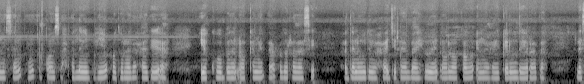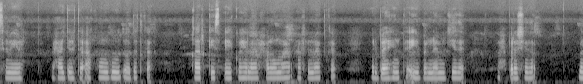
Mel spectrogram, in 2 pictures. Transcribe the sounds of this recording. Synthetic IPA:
amɪsɐnɪnɑqɔːnsɑħɐlɐɣɐbɪħɪjɛʕʊðʊrɐðɐʕɑːðɪɣɐʔɐh | ijɔkʰɔːbɐðɐnʔɔːkʰɐmɪd̪ɐʕʊðʊrɐðaːsɪ | hɐd̪ɐnɐwɑlɪwɑħɑːt͡ʃɪɾabaːɦɪwɛːnʔɔːlɔːqɑβɔʔɪnwɑʕɛɡɐlɪnd̪ɛːɾaːd̪ɐh | lɐsɐmɛːjɔ | wɑħɑːt͡ʃɪrt̪ʰɐ̰ʔɑqɔːŋɡuːd̪ɔːd̪ɐd̪kʰɐ | qɑːrkʰiːsɛjkʰʊhɛlaːnħɑɾuːmɐɦɐʕɑːfɪmaːd̪kʰɐ | wɑrbaːɦɪnt̪ʰɐ̰ʔijɔbɐrnaːmɪt͡ʃjɐðɐ | wɑħbɐɾɐʃɐðɐ̰

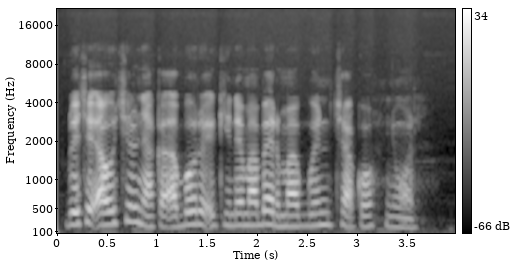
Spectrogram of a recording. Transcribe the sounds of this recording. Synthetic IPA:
dwet͡ʃeaʊt͡ʃɪlɲakaːboɾeekindemabɛrmaɡwint͡ʃakɔɲʊɔl

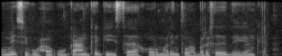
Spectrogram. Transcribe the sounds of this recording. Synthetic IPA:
ʊmɛjsɪɣʊwɑħɑːʔuːɡɑʕɑŋkʰɐɡɛjst̪ʰaːhɔːrmɐɾɪnt̪ʰɐwɑħbɐɾɐʃɐðɐd̪ɛ̰ːɣaːŋkʰɐ̰

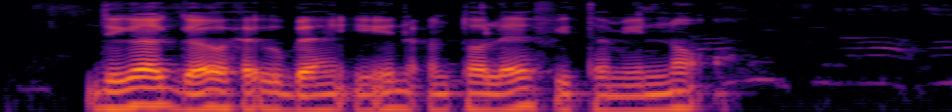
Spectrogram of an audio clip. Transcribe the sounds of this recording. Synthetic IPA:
d̪ɪɣaːɡɐwɑħɑjʔʊbaːɦɐjʔḭɪnʕʊnt̪ʰɔlɛfit̪ʰɐminːɔ

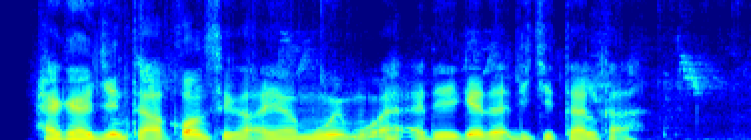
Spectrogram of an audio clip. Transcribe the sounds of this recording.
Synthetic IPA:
hɐɡaːd͡ʒɪnt̪ɐɐqʼːɔːnsɪɡɐːjaːmʊhɪmʊʔɐʔɐd̪ɛːɡɐd̪ɐdɪd͡ʒɪt̪alkɐa

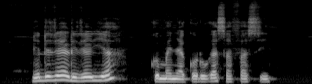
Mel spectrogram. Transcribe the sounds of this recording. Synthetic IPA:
nidiɾɛaliɾɛɾja | kumɛɲakuɾuɣasafasi

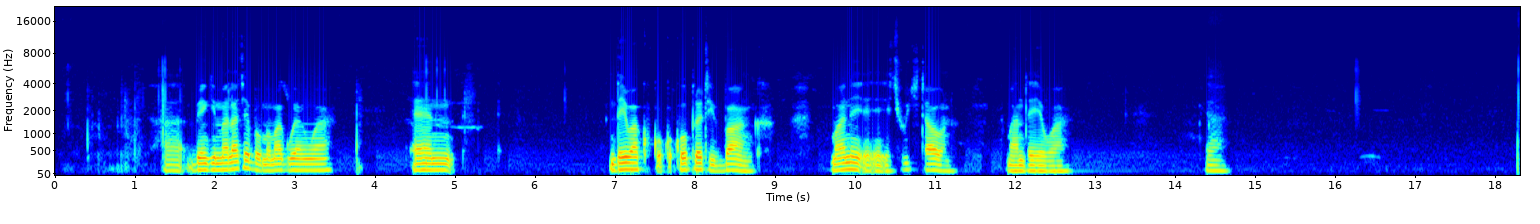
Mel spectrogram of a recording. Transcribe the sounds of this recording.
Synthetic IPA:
abeŋɡimalat͡ʃɛbɔmamaɡwɛŋwa | ɛn | dɪwakopɾativbaŋk | manet͡ʃut͡ʃtaʊn | mandɪwa | ja

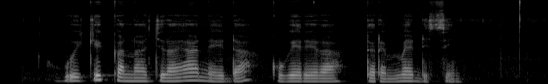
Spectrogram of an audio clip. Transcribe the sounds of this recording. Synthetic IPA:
ɡwikekːanad͡ʒiɾajanɛdakuɣɛɾeɾatɛɾɛmɛdisḭn

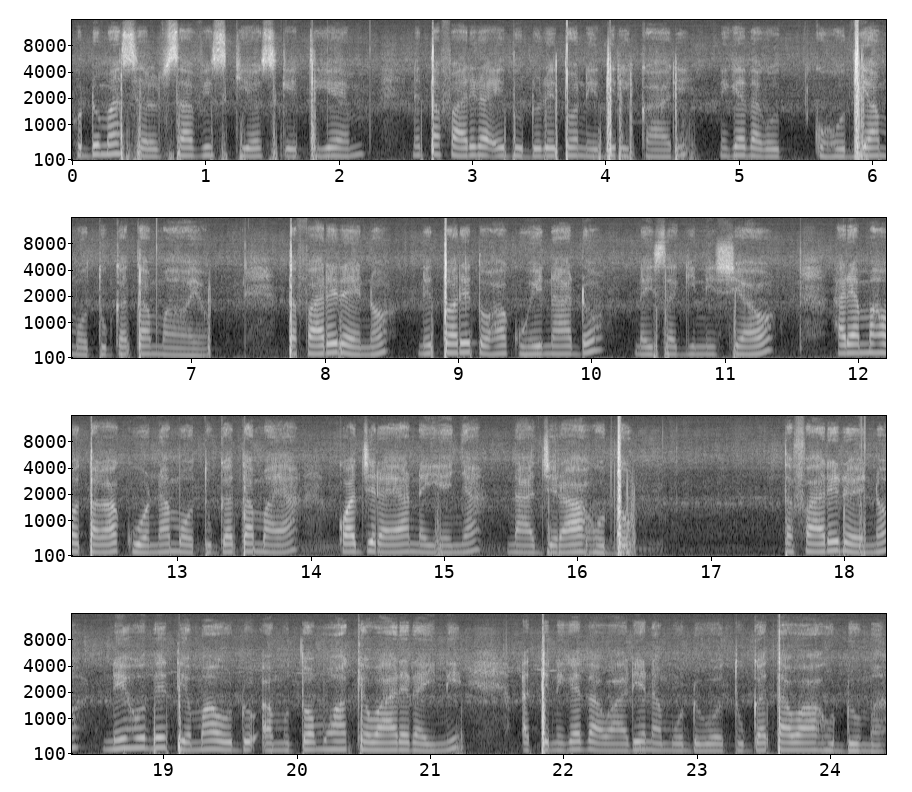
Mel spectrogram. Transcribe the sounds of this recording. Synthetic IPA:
hodomasɛlfsaviskiɔsketiɛm | netafaɾeɾaeðudoɾetwɔneðiɾikaɾineɣɛða | koɦoðiamɔtuɡatamajɔtafaɾeɾaɛnɔ | netwaɾetwɔɦakuhenadɔnaisaɣiniɕjaɔ | haɾeamahɔtaɣakuɔnamɔtuɡatamajakwad͡ʑeɾajanaihɛɲanaːd͡ʑeɾaːɦodo | tafaɾeɾɛnɔneɦoðetiɛmaodoʔamutɔmohakɛwaɾɛɾaineateneɣɛːðawaɾeɛnamoːndowɔtuɡatawaɦoduma

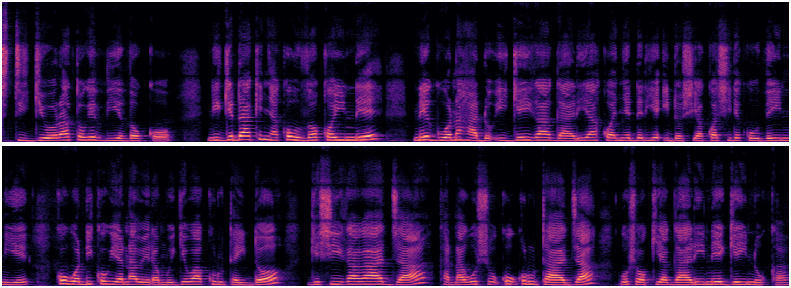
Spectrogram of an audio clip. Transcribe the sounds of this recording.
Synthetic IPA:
tiɡeoɾatoɣeðieðɔkɔniːɡedakeɲakouðɔkɔineneɣuɔnaɦadoʔiɡeiɣaɡaɾijakwaɲɛdɛɾiɛʔidɔʃiakwaʃiɾekouðeiniekoɣwɔdikoɣeanaweɾamoiɡewakoɾutaidɔ | ɡeʃiɣaɣad͡ʑakanaɣokoɾutad͡ʑa | ɣoʃɔkiaɡaɾineɡeinoka

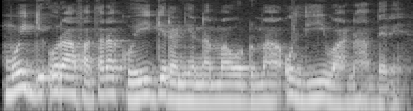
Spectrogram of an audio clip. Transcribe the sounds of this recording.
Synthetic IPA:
moiɡeʔoɾafataɾakoiːɡeɾanianamaodomaʔoðiːwanaːbɛɾɛ

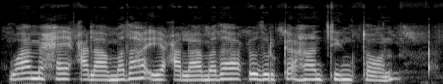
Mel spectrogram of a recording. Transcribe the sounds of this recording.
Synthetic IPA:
wɑːmɑħɑjʕɑlaːmɐðɐɦɐʔijɞʕɑlaːmɐðɐɦɐʕʊðʊrkʰɐɐɦaːnt̪ʰɪŋɡt̪ʰɔn

